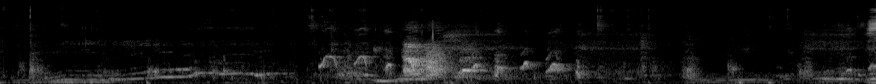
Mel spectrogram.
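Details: German Shorthaired Pointer puppies whimpering indoors near their mother: thin, wavering whines that rise and fall in pitch, come in short uneven runs and overlap a person talking nearby.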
